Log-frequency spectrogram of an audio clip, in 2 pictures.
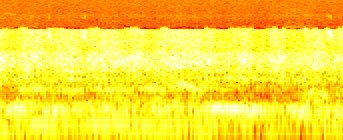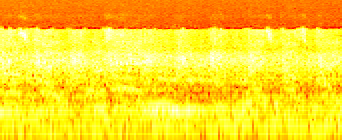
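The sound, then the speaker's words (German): A huge stadium crowd claps in a steady, rhythmic beat for minutes while massed voices chant together, paying final tribute to Eusebio as his coffin lies in the car; a dense, loud roar that holds constant the whole time. “Und genau das klatschten sie minutenlang, während er da in dem Wagen im Sarg lag und sie gaben ihm die letzte Ehre und das klang dann so.”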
